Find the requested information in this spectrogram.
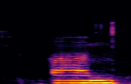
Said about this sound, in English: That thing with your fucking mic is clicking away. I know, man. Bro. I know. I can hear it on my end.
